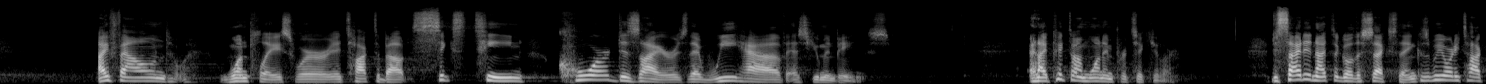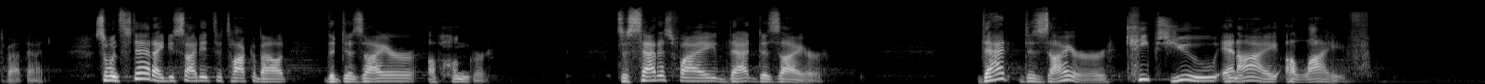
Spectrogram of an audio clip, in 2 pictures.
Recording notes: Recorded live at Beatitudes Church in Phoenix, AZ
